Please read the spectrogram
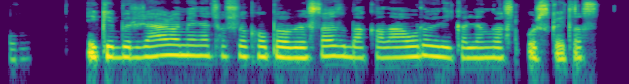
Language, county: Lithuanian, Kaunas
